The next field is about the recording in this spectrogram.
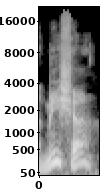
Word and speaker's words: Misia: Misha, who helpfully includes a pronunciation guide, is our next correspondent. Her name is spelled M-I-S-I-A, but she parenthetically writes Misha.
